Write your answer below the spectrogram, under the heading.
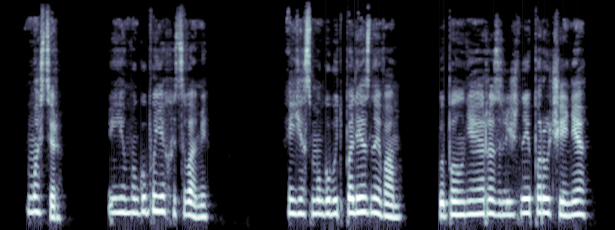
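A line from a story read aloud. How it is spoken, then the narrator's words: Timid question. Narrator (Russian): Робко спросила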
